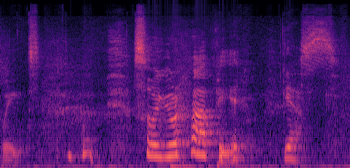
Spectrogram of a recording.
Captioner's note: giggles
